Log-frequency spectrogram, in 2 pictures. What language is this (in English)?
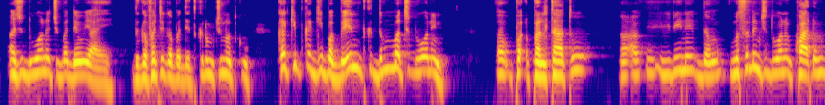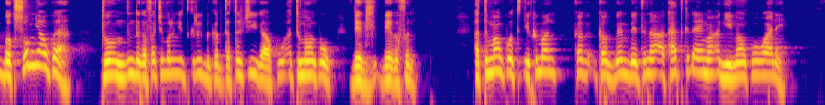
Bade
